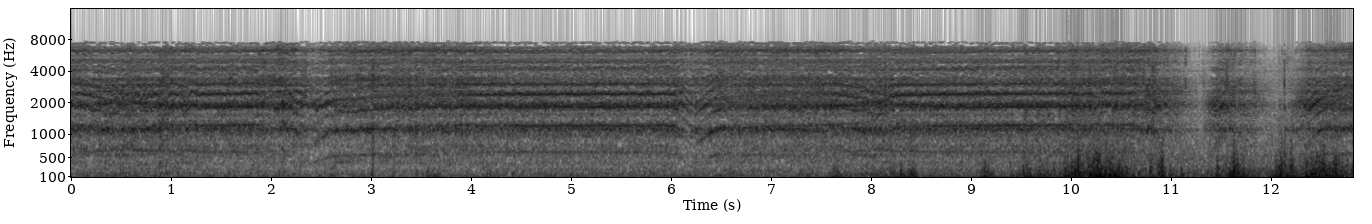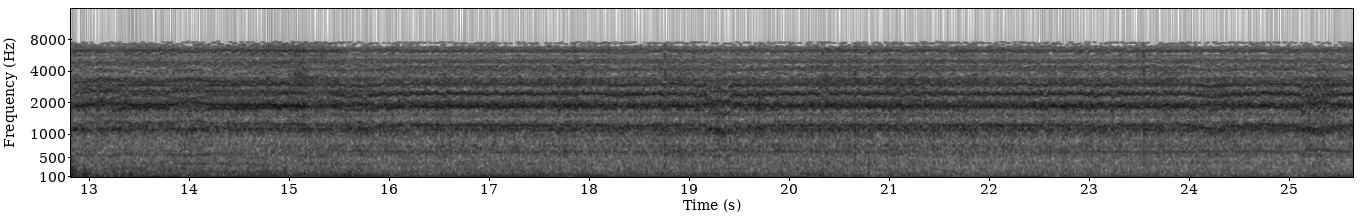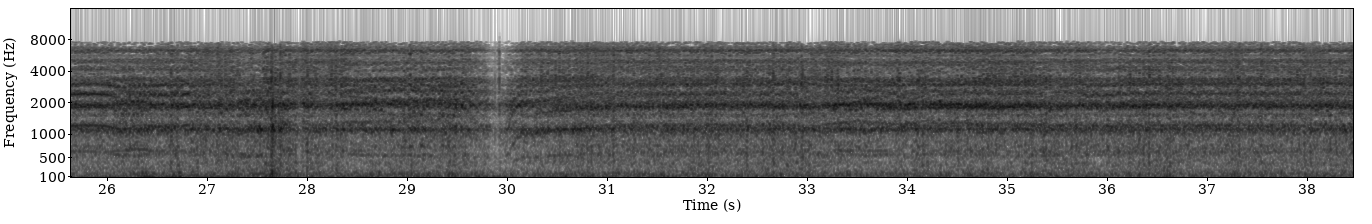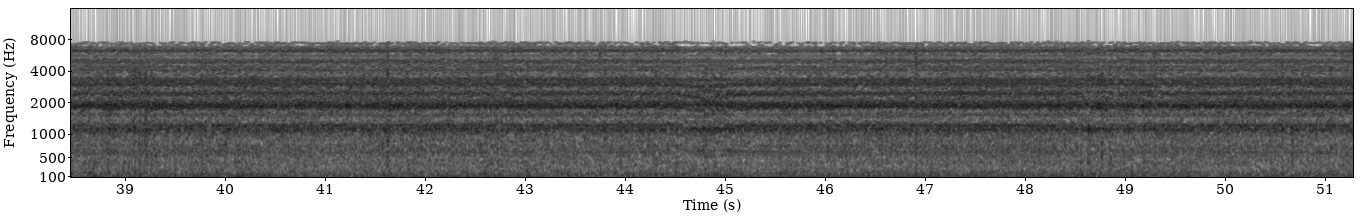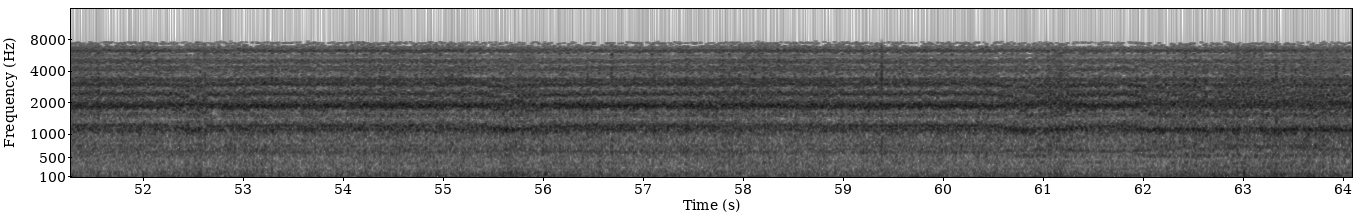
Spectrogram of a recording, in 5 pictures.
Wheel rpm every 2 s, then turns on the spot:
160, 140, 160, 150, 160, 90, 100, 160, 160, 160, 160, 160, 160, 160, 140, 140, 160, 160, 160, 160, 160, 160, 160, 160, 160, 160, 160, 160, 160, 160, 160, 160.
none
